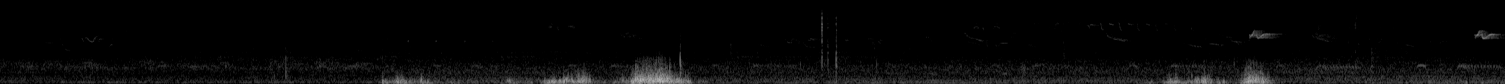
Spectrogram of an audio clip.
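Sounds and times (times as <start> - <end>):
small birds chirping: 0.0 - 15.0
sharp clicks: 8.2 - 8.5.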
